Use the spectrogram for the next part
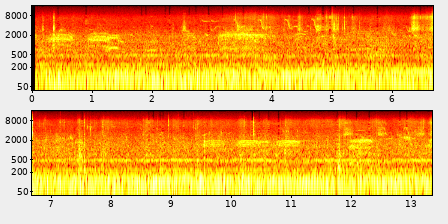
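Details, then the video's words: Honey bees feeding on mustard flowers in a field at Takhat Hazar village, Pakistan: a low steady buzz runs throughout, while birds call in short bursts and chirps in the background. "Honey Bees on Mustard Flowers"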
